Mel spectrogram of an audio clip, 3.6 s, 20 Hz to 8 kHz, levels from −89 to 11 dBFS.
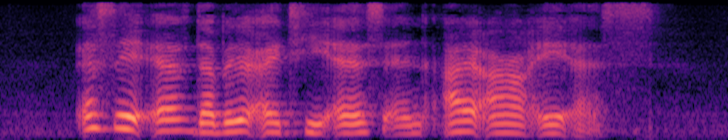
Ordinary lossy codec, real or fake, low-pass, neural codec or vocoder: none; fake; 7.2 kHz; codec, 16 kHz, 1 kbps, X-Codec, WavLM features, trained on Multilingual LibriSpeech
